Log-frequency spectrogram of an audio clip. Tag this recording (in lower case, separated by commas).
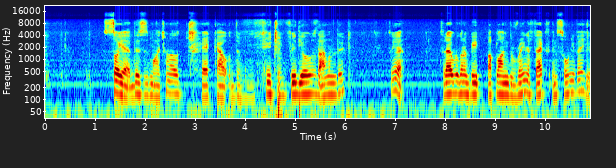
speech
